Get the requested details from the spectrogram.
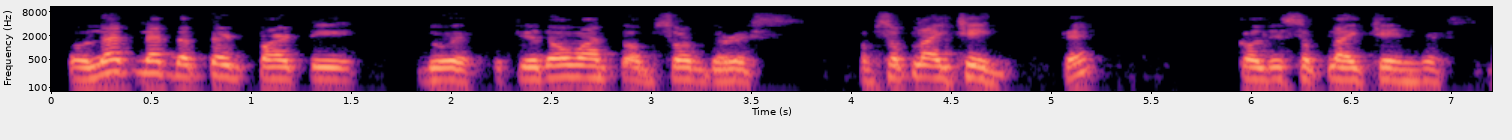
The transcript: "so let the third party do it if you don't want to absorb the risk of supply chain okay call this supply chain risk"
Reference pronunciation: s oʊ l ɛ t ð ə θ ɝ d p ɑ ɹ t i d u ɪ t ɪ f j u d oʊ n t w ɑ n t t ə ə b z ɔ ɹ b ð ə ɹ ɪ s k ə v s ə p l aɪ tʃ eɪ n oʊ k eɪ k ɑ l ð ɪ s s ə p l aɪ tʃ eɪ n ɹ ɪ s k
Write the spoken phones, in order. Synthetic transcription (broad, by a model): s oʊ l ɛ t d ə t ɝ d p ɑ ɹ t i d u ɪ t ɪ f j u d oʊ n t w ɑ n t t ə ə b s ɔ ɹ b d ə ɹ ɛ s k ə b s ə p l aɪ tʃ eɪ n oʊ k eɪ k ɑ l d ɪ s s ə p l aɪ tʃ eɪ n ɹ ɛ s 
